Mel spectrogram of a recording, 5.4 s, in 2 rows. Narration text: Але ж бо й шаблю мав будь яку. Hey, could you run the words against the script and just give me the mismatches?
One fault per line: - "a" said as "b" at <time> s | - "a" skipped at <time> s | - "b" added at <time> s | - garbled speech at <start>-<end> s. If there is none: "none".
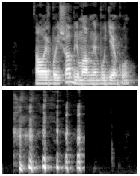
- "не" added at 1.8 s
